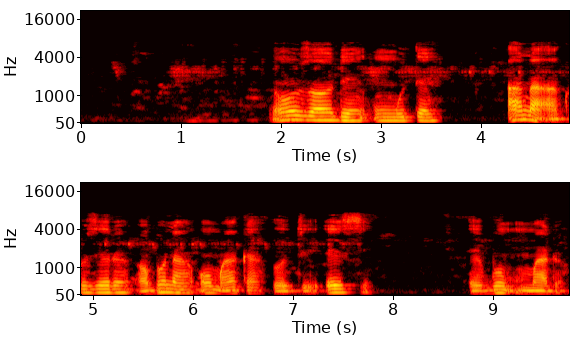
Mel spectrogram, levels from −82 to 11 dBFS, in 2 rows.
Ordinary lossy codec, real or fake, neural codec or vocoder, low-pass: none; real; none; 7.2 kHz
